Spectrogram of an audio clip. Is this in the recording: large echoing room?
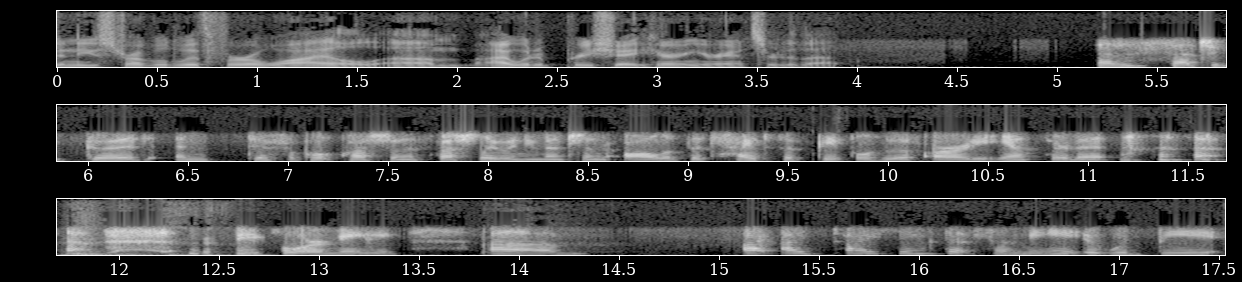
no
